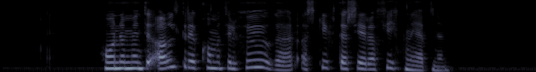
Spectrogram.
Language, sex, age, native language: Icelandic, female, 30-39, Icelandic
